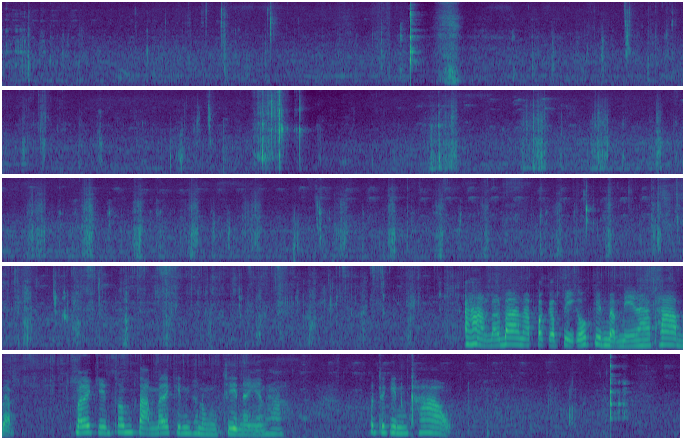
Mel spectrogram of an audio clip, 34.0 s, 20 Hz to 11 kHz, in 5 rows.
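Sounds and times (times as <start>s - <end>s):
crisp bites and chewing: 8.5s - 9.9s, 11.0s - 11.4s, 12.0s - 16.2s, 16.8s - 28.5s.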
